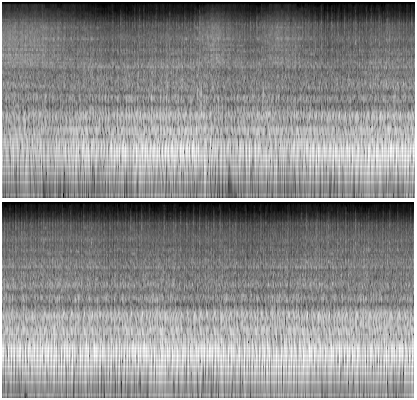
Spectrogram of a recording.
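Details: Homelite Super XL chainsaw, test run after carburetor rebuild: steady, even two-stroke idle with a constant buzzing note and no surging, sputtering or dropouts; running clean.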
